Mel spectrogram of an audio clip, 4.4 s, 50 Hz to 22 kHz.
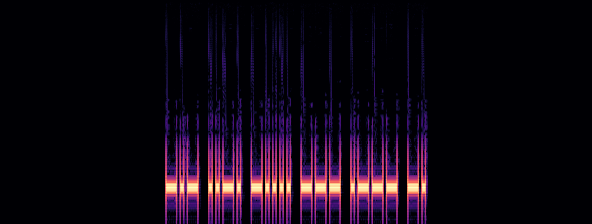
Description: Morse code, heard as a keyed tone, about 44 wpm, 700 Hz. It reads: KF6OJN
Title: USA Call Signs Repeated 2x 45wpm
